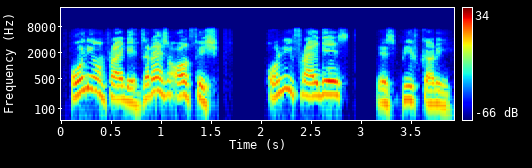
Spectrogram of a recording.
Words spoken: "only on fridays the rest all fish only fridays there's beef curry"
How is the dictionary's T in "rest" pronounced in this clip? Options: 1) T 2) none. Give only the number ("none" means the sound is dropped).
2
